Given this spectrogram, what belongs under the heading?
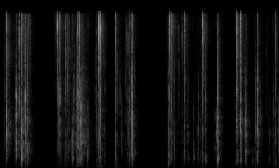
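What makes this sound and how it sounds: A full paper cane sugar bag lying on its side is pressed and crinkled at its ends with fingers and nails. Quick, bright crackling and crinkling bursts come in clusters separated by short silences, with almost no low end and no ringing after each crunch.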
